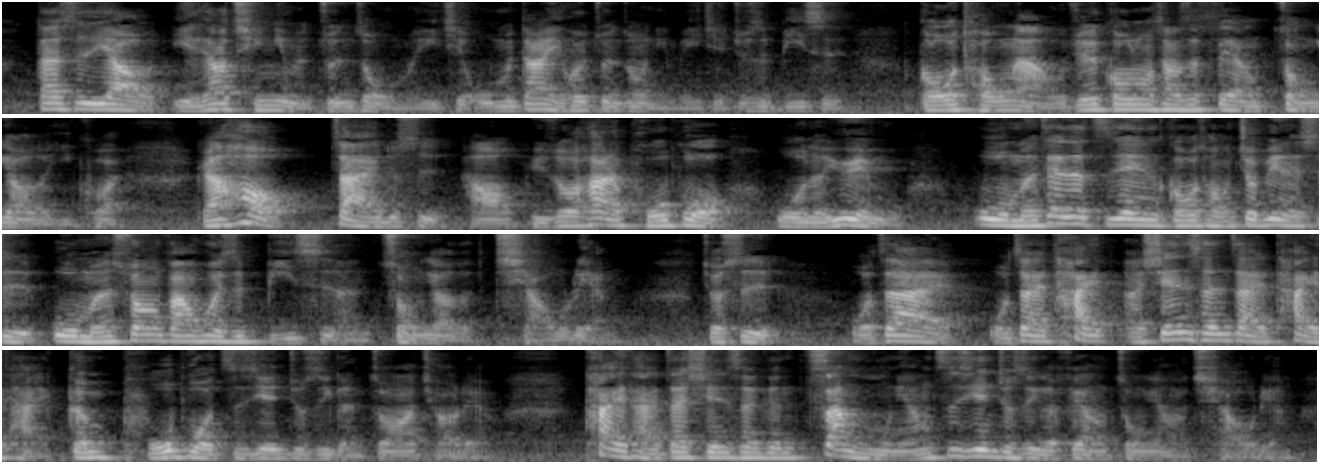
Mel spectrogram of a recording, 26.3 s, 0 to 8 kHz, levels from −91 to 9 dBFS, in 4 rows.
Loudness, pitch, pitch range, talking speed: -24 LUFS, 125 Hz, 110-145 Hz, 325 characters per minute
